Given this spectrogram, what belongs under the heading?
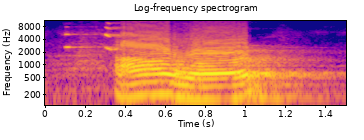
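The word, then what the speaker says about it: hour: এই এইচ এর উচ্চারণ যদি অনুচ্চারিত থাকে, অর্থাৎ কি এইচ এর উচ্চারণ যদি সাইলেন্ট থাকে, উচ্চারিত না হয়, আমি শব্দ লিখছি, খেয়াল করো। যেমন আওয়ার, অনার, তারপর কি অনারেবল, ইয়ার।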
